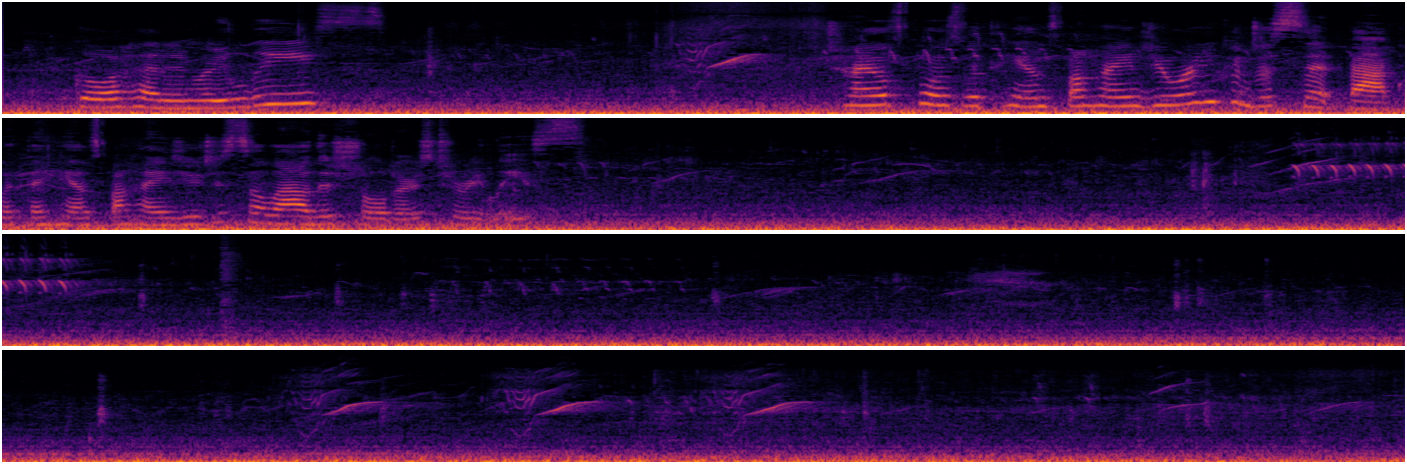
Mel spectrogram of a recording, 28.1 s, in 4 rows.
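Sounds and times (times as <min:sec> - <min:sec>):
steady low rumble: 0:00.0 - 0:28.0
birds chirping: 0:00.2 - 0:07.3
bird rising calls: 0:02.4 - 0:04.6
bird trilling: 0:03.3 - 0:04.1.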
